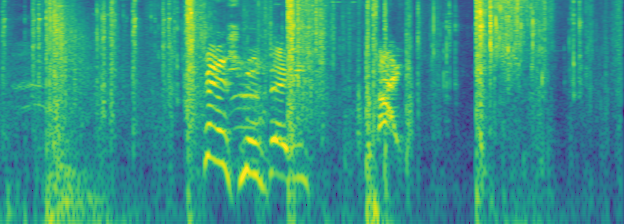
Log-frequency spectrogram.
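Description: Loud gunshots and blasts go off close by.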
